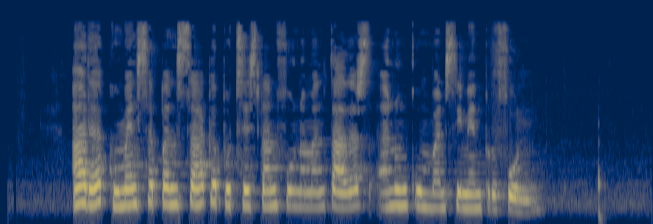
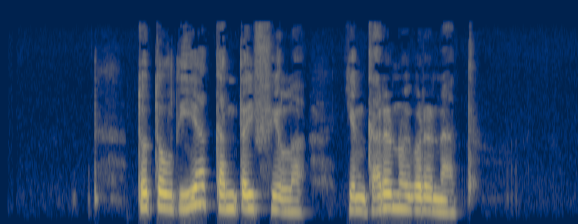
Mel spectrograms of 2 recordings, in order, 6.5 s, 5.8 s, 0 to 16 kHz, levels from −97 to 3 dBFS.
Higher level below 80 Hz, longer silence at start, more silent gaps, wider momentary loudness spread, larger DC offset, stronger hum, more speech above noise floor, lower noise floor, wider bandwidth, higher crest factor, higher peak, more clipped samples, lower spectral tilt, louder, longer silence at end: about the same, -82 dBFS vs -82 dBFS; second, 0.75 s vs 0.95 s; neither; about the same, 9 LU vs 10 LU; neither; neither; second, 43 dB vs 51 dB; second, -72 dBFS vs -77 dBFS; about the same, 11.5 kHz vs 11.5 kHz; about the same, 18 dB vs 18 dB; about the same, -12 dBFS vs -12 dBFS; neither; second, -4.5 dB/octave vs -6 dB/octave; second, -30 LUFS vs -27 LUFS; about the same, 1.15 s vs 1.05 s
